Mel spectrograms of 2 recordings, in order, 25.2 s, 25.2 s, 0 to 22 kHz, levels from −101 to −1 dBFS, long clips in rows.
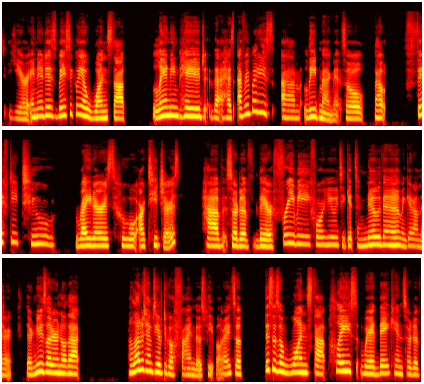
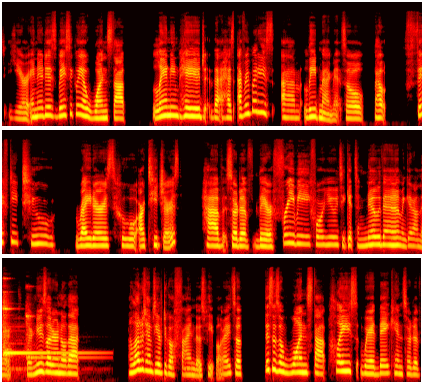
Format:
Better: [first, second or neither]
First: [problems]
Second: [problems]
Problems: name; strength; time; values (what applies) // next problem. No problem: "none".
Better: first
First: none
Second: doorbell; loud; from 17 to 18 s; peak 4 dB above the speech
